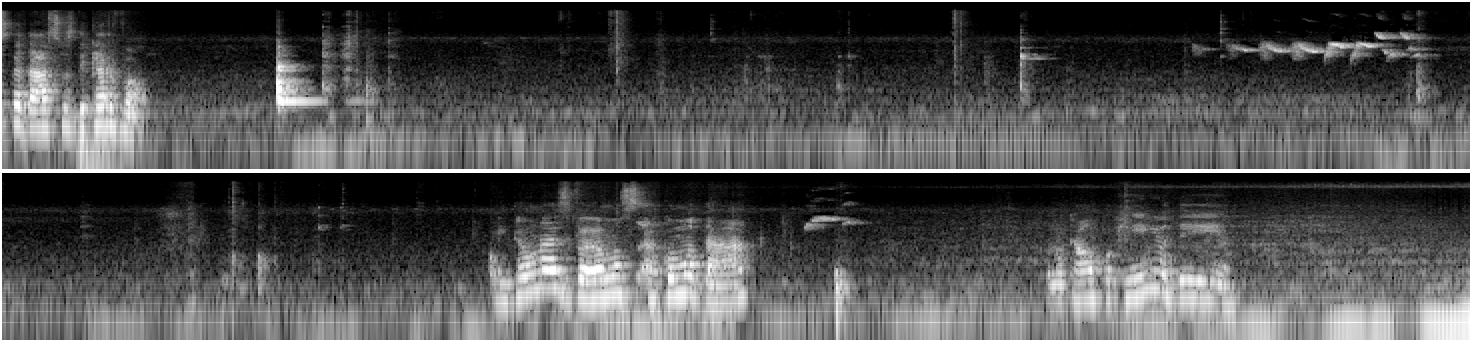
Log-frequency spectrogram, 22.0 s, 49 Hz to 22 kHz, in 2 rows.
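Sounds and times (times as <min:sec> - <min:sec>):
light clicks and taps of pots: 0:05.2 - 0:06.5, 0:12.6 - 0:14.8
bird chirping: 0:08.8 - 0:11.0, 0:16.9 - 0:17.6.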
